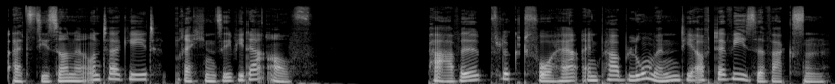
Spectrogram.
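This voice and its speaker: A woman's voice: lowish voice, expressive, slow pace, gravelly, no echo, studio quality. A woman reads simple scripted stories for language learners in careful, separated phrases. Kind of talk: scripted storytelling narration for learners.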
